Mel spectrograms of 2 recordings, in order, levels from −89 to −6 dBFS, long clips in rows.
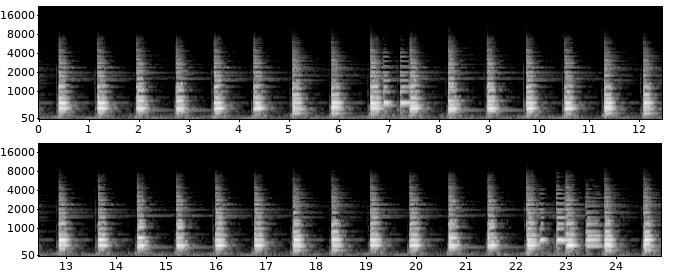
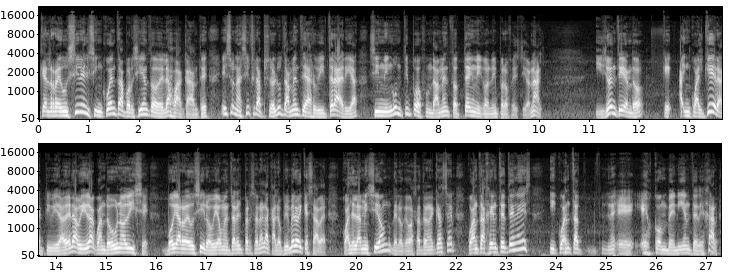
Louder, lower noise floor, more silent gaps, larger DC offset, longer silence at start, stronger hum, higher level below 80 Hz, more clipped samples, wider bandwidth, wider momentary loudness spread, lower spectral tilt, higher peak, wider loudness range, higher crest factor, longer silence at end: second, -20 LUFS vs -13 LUFS; first, -53 dBFS vs -44 dBFS; neither; neither; first, 0.4 s vs 0.05 s; neither; second, -54 dBFS vs -46 dBFS; neither; second, 7.2 kHz vs 16 kHz; first, 13 LU vs 9 LU; about the same, -6 dB/octave vs -6.5 dB/octave; about the same, -2 dBFS vs 0 dBFS; second, 2 LU vs 5 LU; first, 20 dB vs 14 dB; about the same, 0.1 s vs 0.1 s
